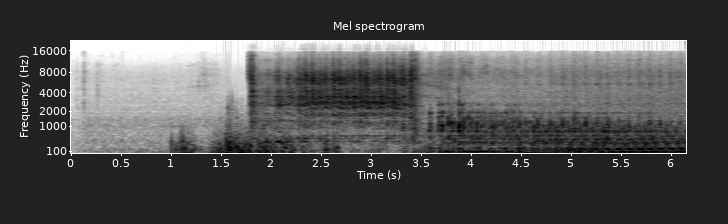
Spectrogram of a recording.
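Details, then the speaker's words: 1986 Corvette L98 TPI 5.7L V8 started after cleaning clogged plenum EGR port (for EGR and knock sensor codes, failed emissions): brief cranking, catches at once, even steady idle, no misses or knocks, healthy. "okay she's running we got her back together like it's close to be so far well it's running"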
